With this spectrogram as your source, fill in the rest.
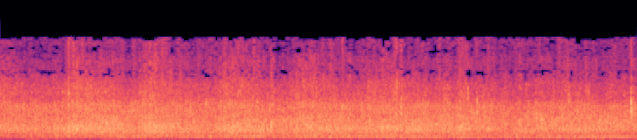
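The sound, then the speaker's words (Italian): Loud football crowd applause from the stands, fans clapping for their team near the end of a match, a dense, continuous roar of many hands with a faint crowd murmur blended in. “li sentite, non solo la curva che applaude questa squadra.”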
